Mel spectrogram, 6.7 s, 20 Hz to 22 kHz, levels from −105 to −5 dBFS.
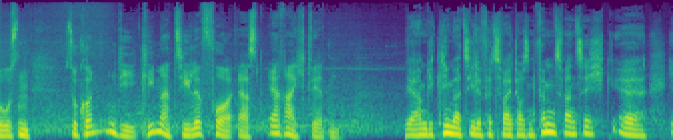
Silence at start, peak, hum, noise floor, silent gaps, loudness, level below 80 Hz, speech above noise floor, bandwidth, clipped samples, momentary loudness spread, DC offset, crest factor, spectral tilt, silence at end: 0 s; 0 dBFS; none; -41 dBFS; none; -17 LUFS; -58 dBFS; 24 dB; 19.5 kHz; under 0.1%; 8 LU; under 0.1%; 18 dB; -6 dB/octave; 0 s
